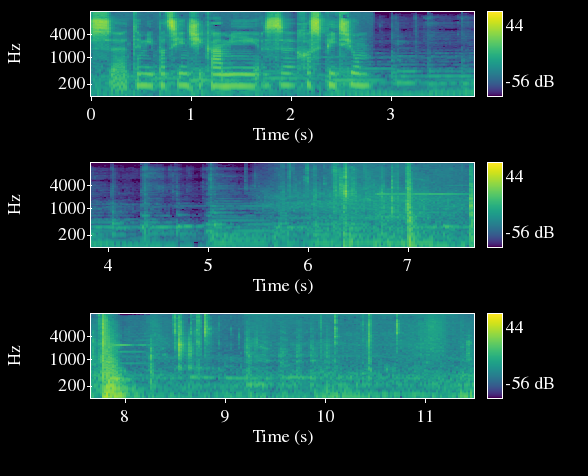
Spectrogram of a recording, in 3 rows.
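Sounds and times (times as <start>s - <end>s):
speech: 0.0s - 3.0s
car clicks and door-like knocks: 5.7s - 10.8s.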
